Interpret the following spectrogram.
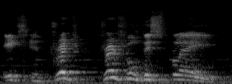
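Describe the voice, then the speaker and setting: A man's voice: high-pitched, sing-song, a little slow. A man voicing an indignant, officious inspector of forts in a pompous, declaiming way for a tabletop game. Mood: haughty indignation. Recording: echoey room with faint music.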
